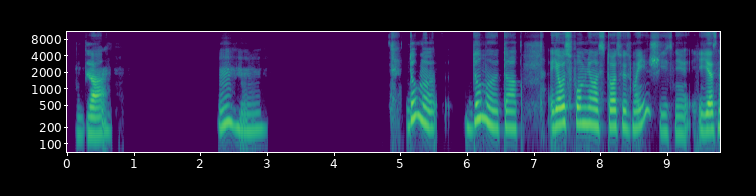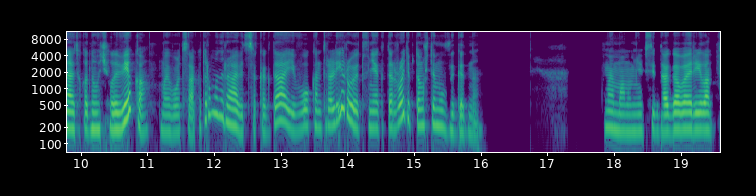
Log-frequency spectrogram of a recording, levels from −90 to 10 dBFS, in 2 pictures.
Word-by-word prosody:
Д 150 0 -16
да. 155 +2 +3 1.6
Мгм. 185 -5 -5 2.1
Думаю, 270 -9 +2
э, - - -16 0.4
думаю 225 -1 +1
так. 195 0 -3 0.4
Я 215 +4 +5
вот 240 +1 +7
вспомнила 230 -3 +2
ситуацию 205 0 +1
из 190 - -11
моей 210 - -2
жизни, 170 - -6
и - - -10
я 180 +1 +6
знаю 190 +1 +3
только 180 +1 -5
1 185 +1 -1
человека, 185 - +4 0.2
моего 165 -2 -6
отца. 165 +1 -4
Которому 345 +6 -4
нравится, 220 - 0
когда 235 +12 +1
его 200 -1 -2
контролируют 210 - 0
в - - -18
некотором 195 0 -3
роде, 285 +3 +2
потому 210 -3 -3
что 220 - -5
ему 210 -2 -3
выгодно. 170 -2 -8 1.8
Моя 195 -1 -2
мама 175 -1 -4
мне 170 0 -7
всегда 170 -1 0
говорила: 185 0 +4
190 Hz, 120 wpm, -21 LUFS, 175-215 Hz, 2.1 s, вот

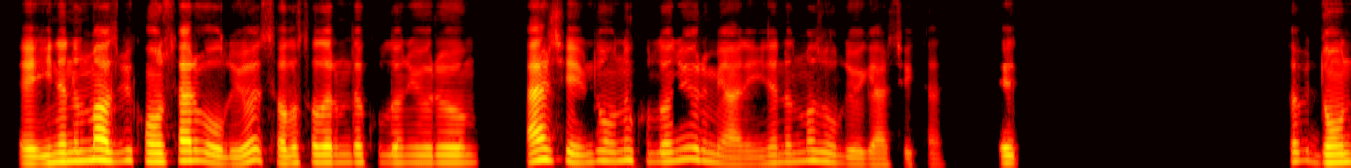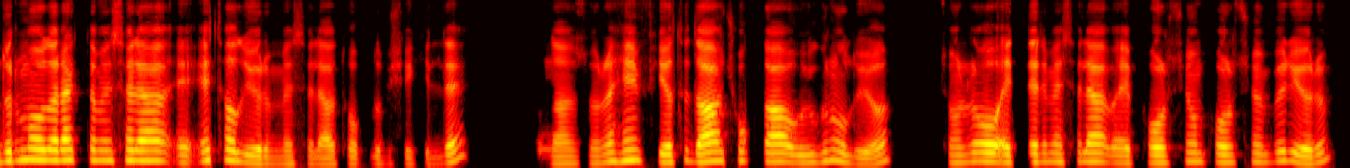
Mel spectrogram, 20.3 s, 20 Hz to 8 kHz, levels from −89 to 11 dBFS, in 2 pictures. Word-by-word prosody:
Eee, 125 0 +4
inanılmaz 160 +6 +5
bir 175 - -2
konserve 160 +1 +4
oluyor. 135 +3 0
Salatalarımda 140 +1 -1
kullanıyorum, 135 0 -3 0.3
her 170 +5 +6
şeyimde 155 -4 -3
onu 170 +2 -3
kullanıyorum, 160 +2 -4
yani, 115 -3 -6
inanılmaz 150 +8 -6
oluyor 130 -8 -6
gerçekten. 105 -2 -12 0.4
E 130 -1 +1 2.0
Tabii, 160 -3 -7
dondurma 155 +6 +3
olarak 180 0 +5
da, 180 - 0
mesela, 175 -1 +3
e 135 - -4
et 170 +7 -4
alıyorum, 130 -9 +1
mesela, 115 -1 -6
toplu 115 0 -12
bir 115 - -24
şekilde. 115 - -5 0.5
Ondan 120 0 -6
sonra 125 +5 -5
hem 180 +3 +1
fiyatı 140 +1 -2 0.3
çok 165 +1 -11
daha 155 -1 +5
uygun 140 +4 -4
oluyor, 135 -3 -3 0.4
sonra 135 +3 -6
o 155 -1 +6
etleri, 150 +2 -1
mesela, 150 -2 -1
eee, 130 - 0
porsiyon 135 +4 -3
porsiyon 145 0 -4
bölüyorum, 155 - -1
145 Hz, 130 wpm, -23 LUFS, 130-165 Hz, 2.0 s, her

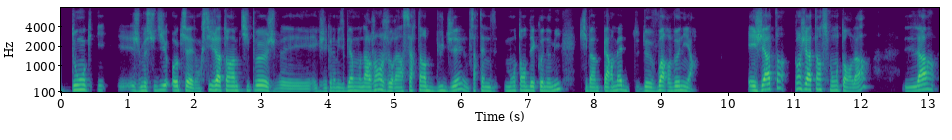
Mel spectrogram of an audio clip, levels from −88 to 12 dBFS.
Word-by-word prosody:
Donc 170 0 +2
i 160 -1 -11 0.2
i 95 +10 -10
je 135 -3 -3
me 145 - +1
suis 140 +2 -4
dit: 160 +2 0
«OK, 155 0 +2
donc 110 -1 -9
si 170 - -2
j'attends 160 -1 +6
un 150 - +3
petit 150 0 -5
peu, 160 +1 +3
je 105 -7 -4
vais 105 -2 -5
et 110 - -9
que 110 - -9
j'économise 120 +1 -6
bien 140 +2 +1
mon 140 -1 -2
argent, 160 +6 +2
j'aurais 135 -3 -1
un 130 - -2
certain 150 +3 0
budget, 140 +3 -2
une 150 -10 -7
certaine 135 +3 -4
z 125 - -13
montant 145 +2 -2
d'économies, 145 +4 0 0.3
qui - - -8
va 130 -2 0
me 130 - -7
permettre 140 +4 +1
de - - -17
de 140 - -1
voir 140 +2 +2
venir» 150 -2 -1 0.7
et 155 0 +4
j'ai 155 +4 +6
atteint 190 +6 +3
quand 210 +1 +1
j'ai 190 - +5
atteint 180 +1 +4
ce 175 -3 -7
montant-là, 145 - -2 0.5
là 165 +8 +2
145 Hz, 220 wpm, -23 LUFS, 130-160 Hz, 0.7 s, j'attends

